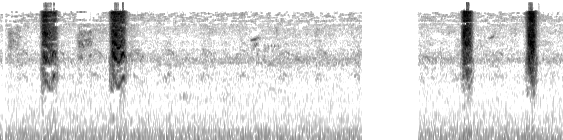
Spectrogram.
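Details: Female double-collared seedeater calls used to stimulate a male to sing: four short, sharp high chips in two spaced pairs over a steady background hiss, with a brief silent break.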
